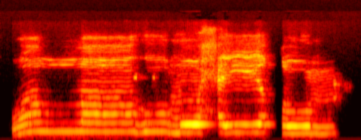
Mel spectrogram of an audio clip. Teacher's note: Yang kat sini ada ha, ada ta. Ha kena pedaskan, ta kena tebalkan.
